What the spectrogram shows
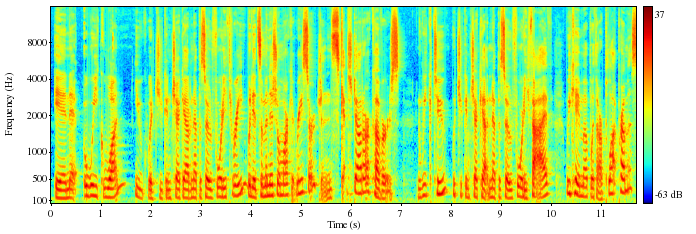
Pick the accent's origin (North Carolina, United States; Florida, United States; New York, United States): North Carolina, United States; also born or lived in Arizona; I was born in Arizona but grew up in North Carolina. I was two when we moved here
